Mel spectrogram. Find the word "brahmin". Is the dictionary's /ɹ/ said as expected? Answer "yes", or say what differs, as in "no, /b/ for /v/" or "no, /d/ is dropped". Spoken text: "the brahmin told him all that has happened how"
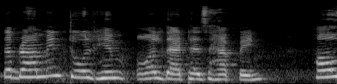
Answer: yes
